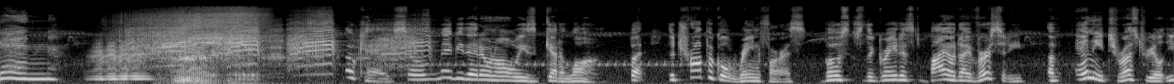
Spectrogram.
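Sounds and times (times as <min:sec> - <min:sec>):
frog croaking loudly: 0:00.6 - 0:11.1
speech: 0:03.5 - 0:11.7.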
